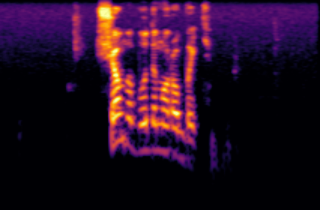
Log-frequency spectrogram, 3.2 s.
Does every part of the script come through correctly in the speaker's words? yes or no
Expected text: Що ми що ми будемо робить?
no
